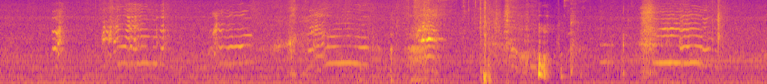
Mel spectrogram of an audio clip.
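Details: Pet cat indoors chattering while watching a bug on the ceiling: short, clipped, harmonic chirps in scattered bursts, a few louder rising squeaks near the middle, over a steady low household hum.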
